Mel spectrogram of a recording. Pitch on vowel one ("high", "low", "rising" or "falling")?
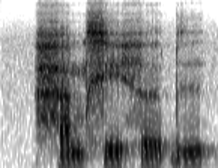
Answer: low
